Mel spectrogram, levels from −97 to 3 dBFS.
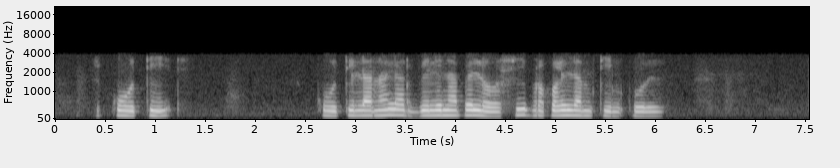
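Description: Nothing stood out on listening to this speech, which comes through the narrow telephone band of G.711 coding as expected.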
